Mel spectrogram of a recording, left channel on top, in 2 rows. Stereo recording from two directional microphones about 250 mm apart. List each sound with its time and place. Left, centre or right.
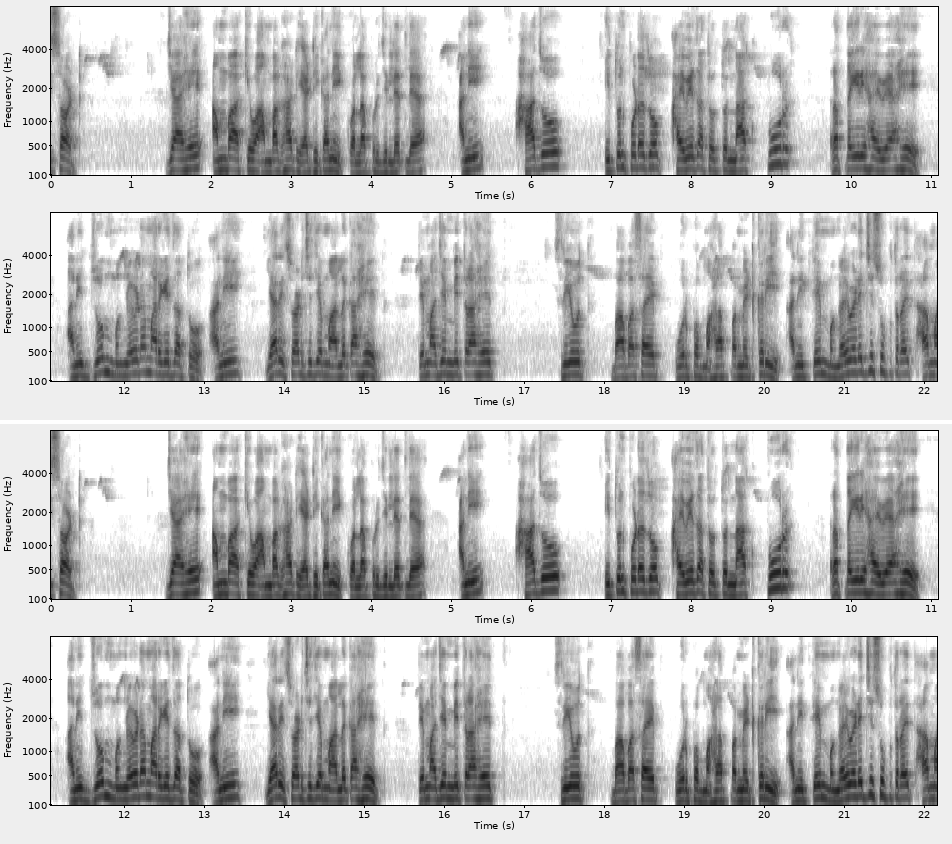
0.0 s speech: right
1.4 s speech: right
8.9 s a sound: right
9.9 s a man's voice: right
